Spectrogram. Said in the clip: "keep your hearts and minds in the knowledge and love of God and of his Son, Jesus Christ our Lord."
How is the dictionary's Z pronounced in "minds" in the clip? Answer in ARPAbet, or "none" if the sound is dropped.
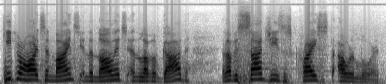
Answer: Z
